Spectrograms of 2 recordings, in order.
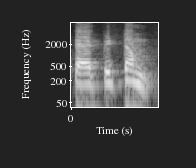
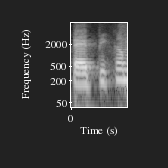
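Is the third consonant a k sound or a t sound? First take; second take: t sound; k sound. First: The third consonant is a t sound. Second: The third consonant is a k sound. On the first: The speaker calls it right. "टैपिटम बोलते हैं शायद" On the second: The speaker calls it wrong. "टैपिकम नहीं"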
